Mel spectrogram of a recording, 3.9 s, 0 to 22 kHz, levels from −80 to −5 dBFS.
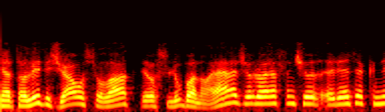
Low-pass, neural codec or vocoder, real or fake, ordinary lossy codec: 5.4 kHz; codec, 16 kHz in and 24 kHz out, 0.8 kbps, FocalCodec, streaming, 65536 codes; fake; Opus, 64 kbps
